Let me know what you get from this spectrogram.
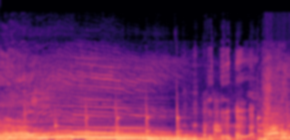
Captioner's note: howling; all howling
